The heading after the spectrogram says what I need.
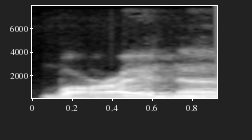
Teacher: عین کو حلق کے درمیانی حصے سے ادا کرنا ہے۔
